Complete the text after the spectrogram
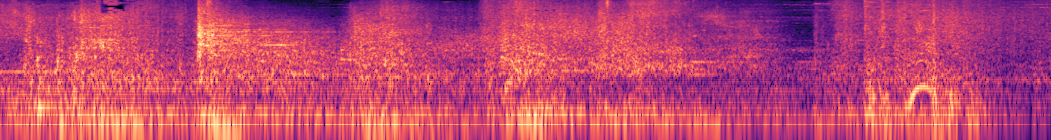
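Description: Video game spell effects whoosh and crackle.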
